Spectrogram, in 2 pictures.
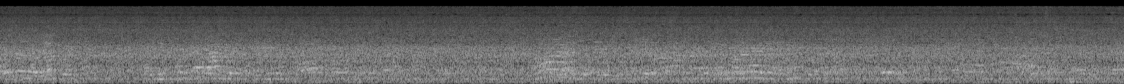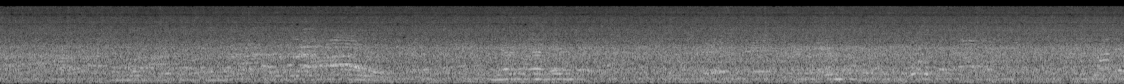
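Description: Heavy rain pours down and drums on a metal roof.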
